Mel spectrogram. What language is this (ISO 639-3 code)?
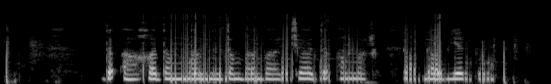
pus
